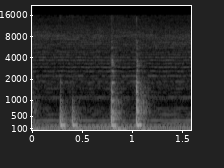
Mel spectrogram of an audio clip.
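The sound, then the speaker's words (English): Four knocks on a first-floor door of an apartment complex in a distinctive pattern: two quick raps, a short pause, then two more spaced raps. Solid and fairly loud with a woody thud, no voices. “He walks up to one of the doors on the first floor and raps on the door with a unique knock.”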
